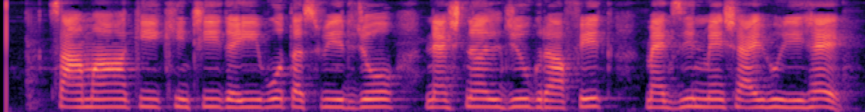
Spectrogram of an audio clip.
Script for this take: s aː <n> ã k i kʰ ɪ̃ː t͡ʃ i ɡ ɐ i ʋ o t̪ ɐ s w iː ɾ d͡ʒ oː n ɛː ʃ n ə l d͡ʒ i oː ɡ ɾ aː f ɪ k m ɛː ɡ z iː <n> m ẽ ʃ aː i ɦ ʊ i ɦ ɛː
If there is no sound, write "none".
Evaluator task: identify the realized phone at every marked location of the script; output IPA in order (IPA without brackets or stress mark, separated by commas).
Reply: m, n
